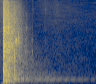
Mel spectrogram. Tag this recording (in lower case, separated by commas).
thump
